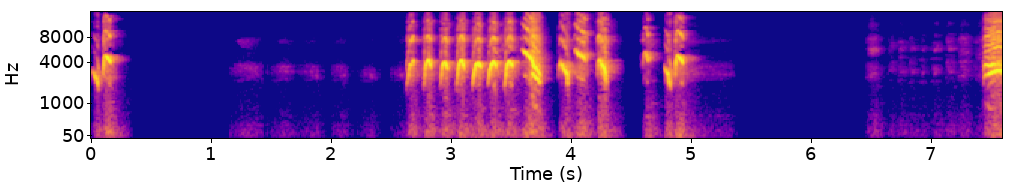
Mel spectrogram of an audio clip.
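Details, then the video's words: An orange-headed thrush sings to goad other birds into joining in: a burst of fast, chattering whistled notes with a few swooping ones, separated by long silences, with brief fragments at the start and end. "Anis merah gacor || suara anis merah untuk pancingan"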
